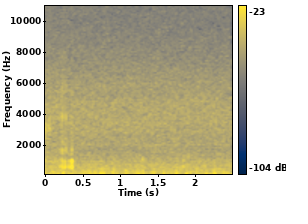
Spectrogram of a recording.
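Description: Quiet outdoor ambience with a low, fluttering rumble of wind on the microphone.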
